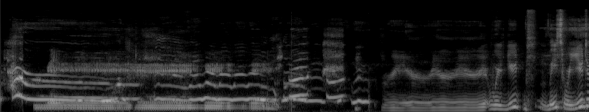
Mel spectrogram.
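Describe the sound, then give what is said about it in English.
During a live broadcast, a participant on an unmuted microphone drones in long, buzzy tones rich with overtones, like throat singing, shifting pitch in a few sustained phrases, then breaks into rising and falling wolf-like howls. “some like what is it, Mongolian throat singing?”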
